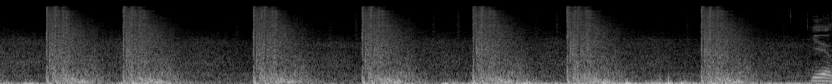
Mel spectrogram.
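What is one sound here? A rifle fires several loud shots, each followed by a ringing echo.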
